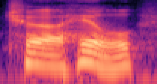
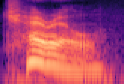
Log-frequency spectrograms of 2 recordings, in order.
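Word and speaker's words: Cherhill: it's spelt this way chur hill it's actually cheryl i believe is how it's pronounced now of course when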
